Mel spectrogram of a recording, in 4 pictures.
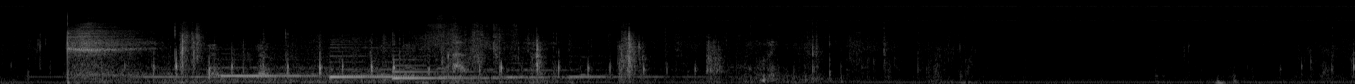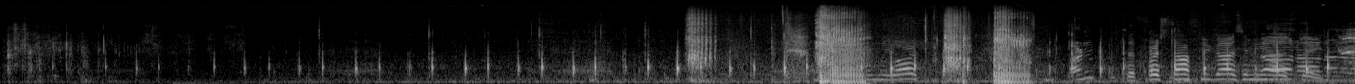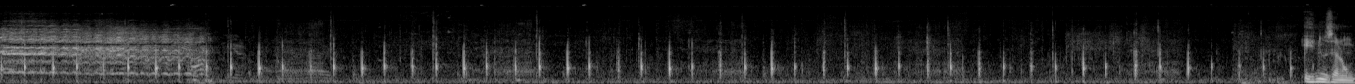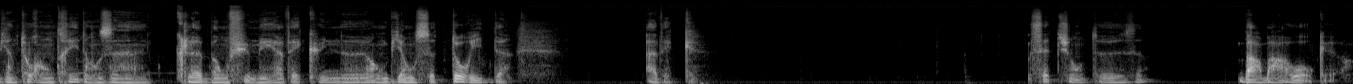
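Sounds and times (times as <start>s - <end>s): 
horse hooves clip-clopping pulling a horse-drawn carriage along New York streets: 0.0s - 9.8s, 12.2s - 44.9s
horse snorting: 0.7s - 6.1s, 14.0s - 42.2s
horse whinnying: 16.8s - 40.2s
speech: 24.9s - 27.0s, 40.2s - 46.0s, 47.1s - 47.6s, 51.1s - 52.2s, 53.1s - 54.0s.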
